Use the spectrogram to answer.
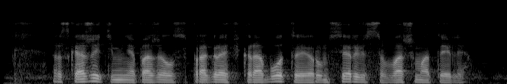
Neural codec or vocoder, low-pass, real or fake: none; 7.2 kHz; real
